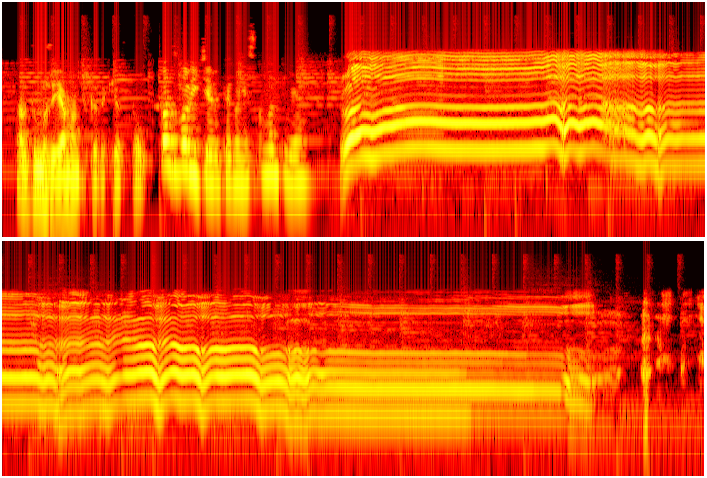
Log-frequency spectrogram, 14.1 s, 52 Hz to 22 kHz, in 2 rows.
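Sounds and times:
person singing wordless phrase: 3.3 - 13.2.

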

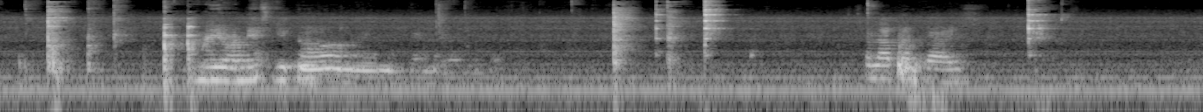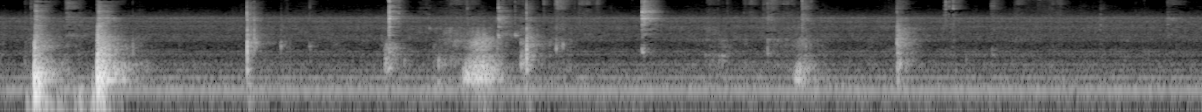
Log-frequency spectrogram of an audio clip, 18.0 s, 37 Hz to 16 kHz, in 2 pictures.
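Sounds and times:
metal spoon clinking on plates: 4.6 - 5.5, 7.7 - 8.0.

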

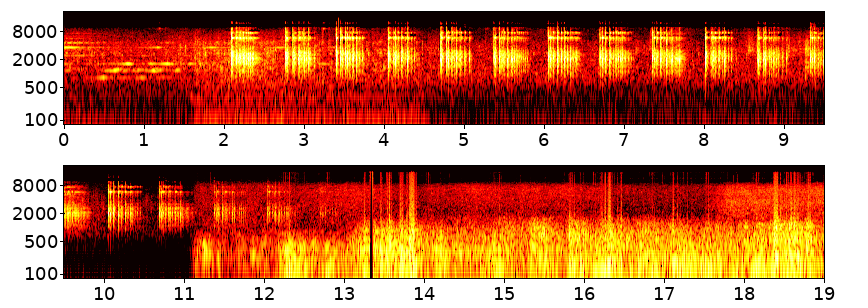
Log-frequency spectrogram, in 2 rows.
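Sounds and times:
crackling clicking rattle: 2.1 - 12.9
low rumble: 11.1 - 19.0.

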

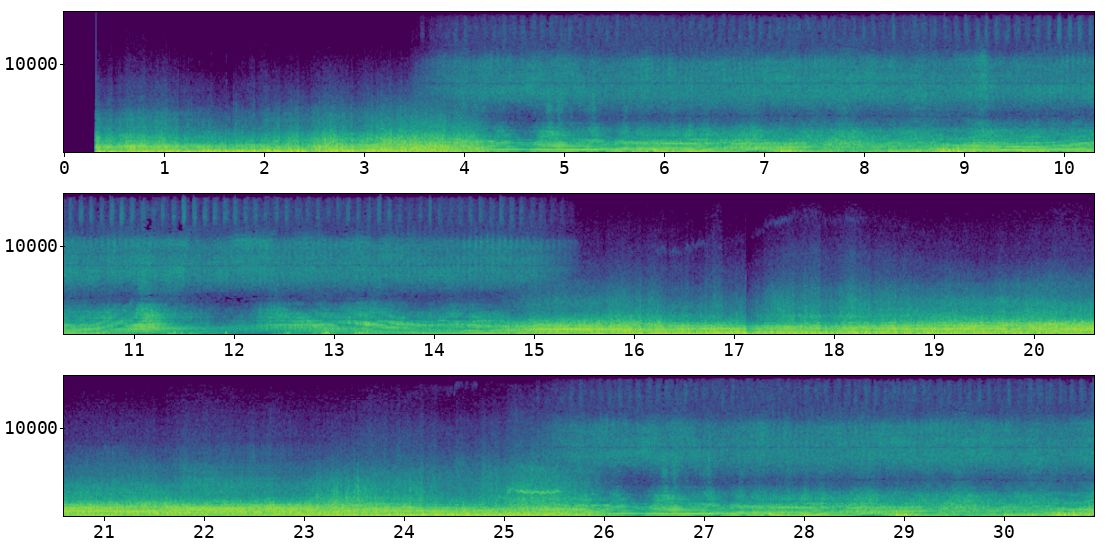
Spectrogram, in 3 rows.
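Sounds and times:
propeller engine droning whine: 0.3 - 30.9
air rushing past: 1.3 - 18.4.

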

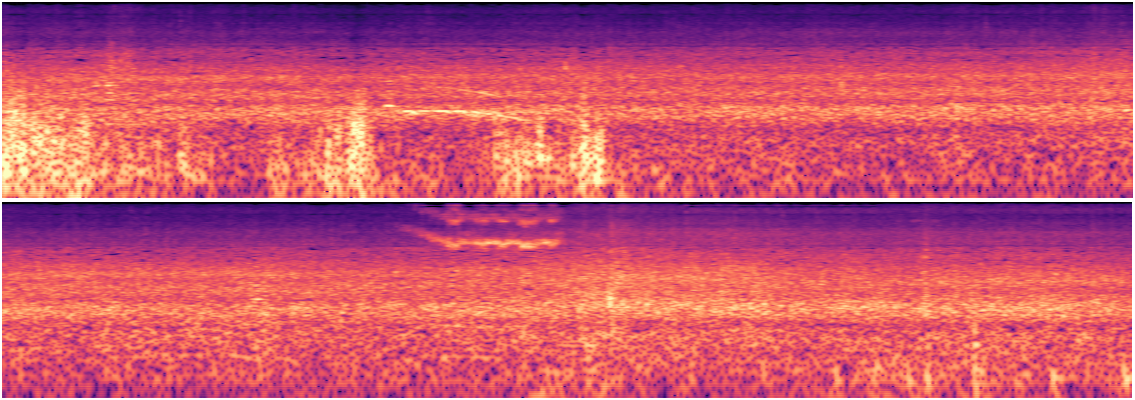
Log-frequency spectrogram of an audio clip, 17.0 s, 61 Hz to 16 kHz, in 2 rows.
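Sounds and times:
cars driving through flood water: 0.0 - 16.9
high-pitched squeal: 11.5 - 12.8.

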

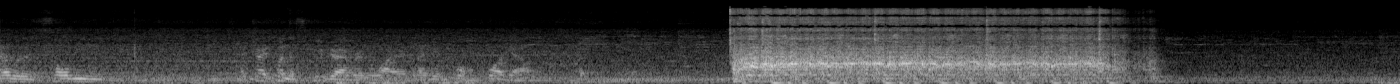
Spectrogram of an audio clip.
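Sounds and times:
tractor engine cranking: 7.3 - 11.7.

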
